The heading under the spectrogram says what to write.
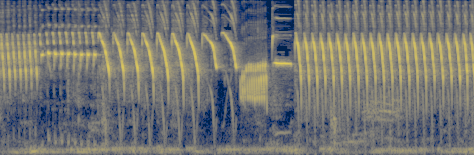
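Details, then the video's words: Canary training song: pulsed trills, a run of downward-sweeping notes, a harsh buzz, a pure high whistle, then a long even trill of repeated notes. "Kicau Burung Kenari II GACOR PANJANG Cocok untuk Masteran"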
